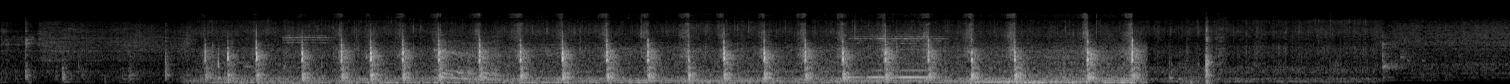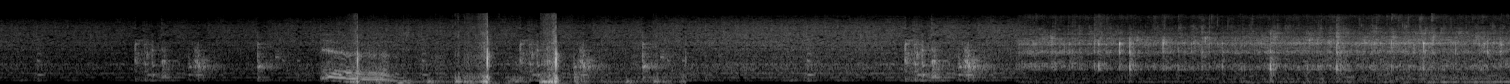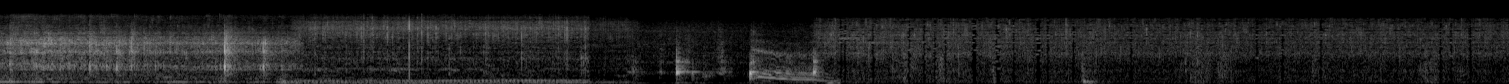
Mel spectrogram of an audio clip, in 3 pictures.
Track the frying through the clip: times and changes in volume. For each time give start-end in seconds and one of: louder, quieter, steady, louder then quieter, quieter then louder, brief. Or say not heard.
0.0-45.2 louder then quieter.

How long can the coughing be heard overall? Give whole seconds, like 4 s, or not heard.
3 s.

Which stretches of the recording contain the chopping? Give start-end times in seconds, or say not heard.
1.9-12.2, 18.6-22.0.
